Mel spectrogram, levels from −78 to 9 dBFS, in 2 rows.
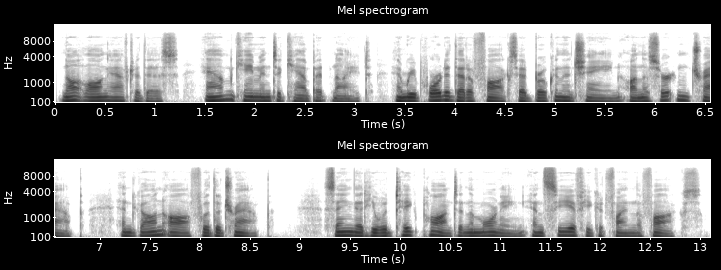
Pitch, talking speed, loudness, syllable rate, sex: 115 Hz, 210 wpm, -17 LUFS, 4.6 syllables/s, male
